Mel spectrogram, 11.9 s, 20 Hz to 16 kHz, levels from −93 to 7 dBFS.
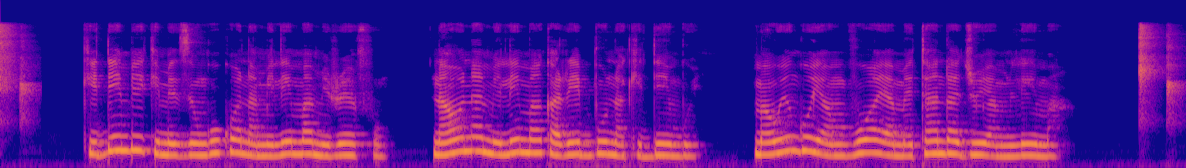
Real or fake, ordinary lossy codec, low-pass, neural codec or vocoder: real; none; 9.9 kHz; none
